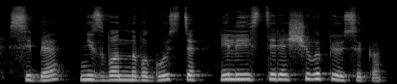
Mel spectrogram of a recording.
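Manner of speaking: plain reading voice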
